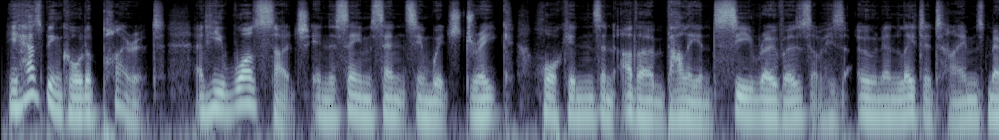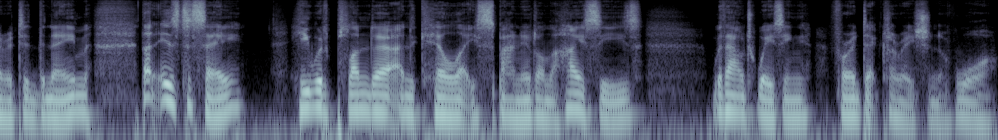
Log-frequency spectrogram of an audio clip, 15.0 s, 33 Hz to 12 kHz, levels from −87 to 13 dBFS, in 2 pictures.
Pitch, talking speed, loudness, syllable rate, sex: 95 Hz, 215 wpm, -20 LUFS, 5.7 syllables/s, male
